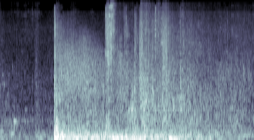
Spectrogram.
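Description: Ship cannons in the pirate game Rogue Waters fire in a loud, sudden boom that opens into a dense, rumbling barrage lasting a couple of seconds, with a second sharp blast cutting in partway through.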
